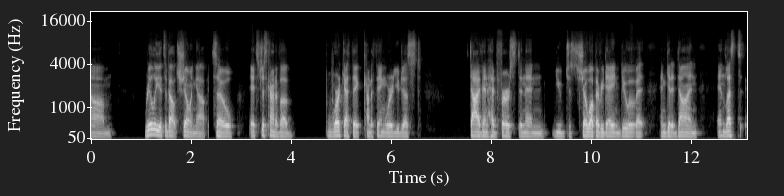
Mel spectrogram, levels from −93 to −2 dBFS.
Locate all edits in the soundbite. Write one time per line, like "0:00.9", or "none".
0:02.3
